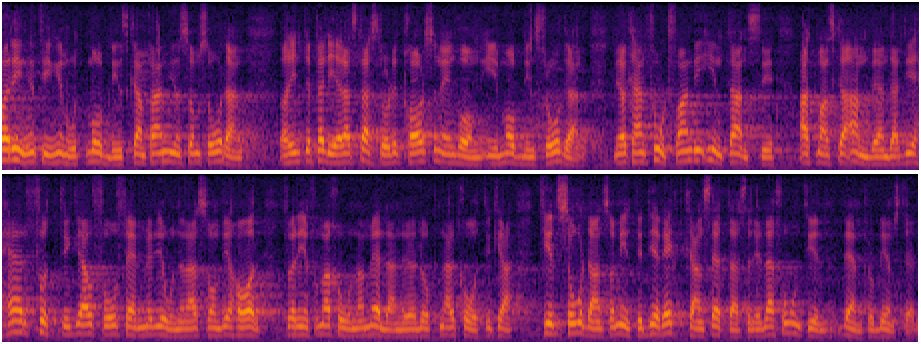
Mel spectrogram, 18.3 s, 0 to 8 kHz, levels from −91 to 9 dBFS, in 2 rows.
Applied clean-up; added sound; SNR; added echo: none; none; none; none.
